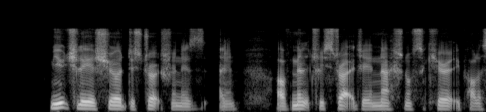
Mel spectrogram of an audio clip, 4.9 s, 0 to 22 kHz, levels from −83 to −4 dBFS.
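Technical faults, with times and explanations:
2.24 s, skip ahead: about half a second of speech is missing, and the two sides are butted together with no silence or fill in between. Unlike a dropout, nothing marks the hole; the speech simply jumps forward, because a stretch of audio was dropped while later audio was already queued.
2.34 to 4.76 s, jitter buffer speed-up: the speech runs about 6 percent fast while pitch stays unchanged, so it sounds slightly hurried rather than higher. That separates it from resampling. The receiver trimmed short pitch-period slices repeatedly, removing roughly 150 ms to shrink its backlog.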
